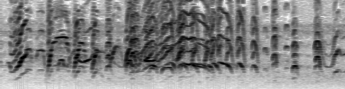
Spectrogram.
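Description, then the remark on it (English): A flock of whistling ducks calling together, a dense overlapping chorus of high, squeaky whistles with quick rising and falling notes, continuous, with no talking. “Late in the day, large flocks gather, then whistle their way overhead at sunset to nighttime feeding areas in fields or along the shore.”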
